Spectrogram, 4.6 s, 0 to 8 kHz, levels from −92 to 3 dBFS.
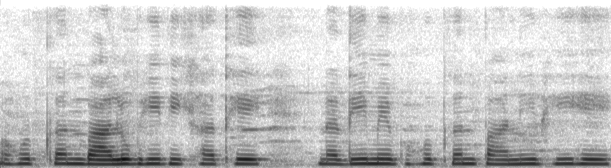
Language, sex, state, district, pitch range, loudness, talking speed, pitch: Chhattisgarhi, female, Chhattisgarh, Korba, 215-225 Hz, -18 LUFS, 170 wpm, 220 Hz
